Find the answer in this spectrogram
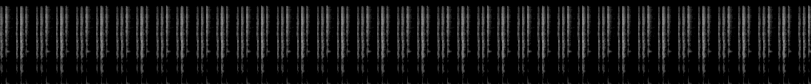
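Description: Clock-ticking sound effect, fast and even at several ticks a second: a countdown timer running while the quiz waits for an answer.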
